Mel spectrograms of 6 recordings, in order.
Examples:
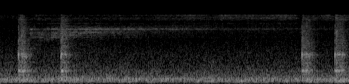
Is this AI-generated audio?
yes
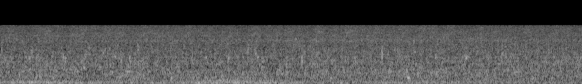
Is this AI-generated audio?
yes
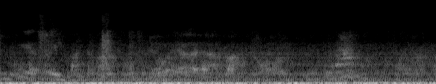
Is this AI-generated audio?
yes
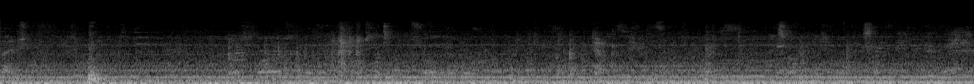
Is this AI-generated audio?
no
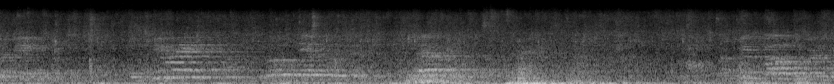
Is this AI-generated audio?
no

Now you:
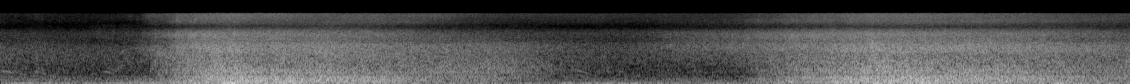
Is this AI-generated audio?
no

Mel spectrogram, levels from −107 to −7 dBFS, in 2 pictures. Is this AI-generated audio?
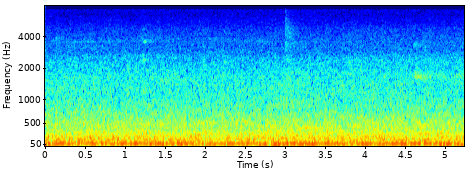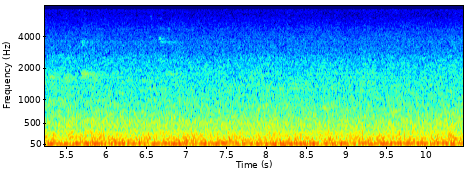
yes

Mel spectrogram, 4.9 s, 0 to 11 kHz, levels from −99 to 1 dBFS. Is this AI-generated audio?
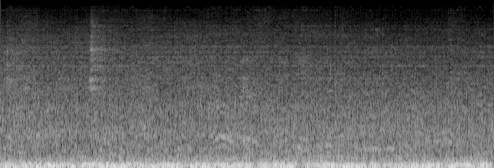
yes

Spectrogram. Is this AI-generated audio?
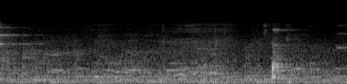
no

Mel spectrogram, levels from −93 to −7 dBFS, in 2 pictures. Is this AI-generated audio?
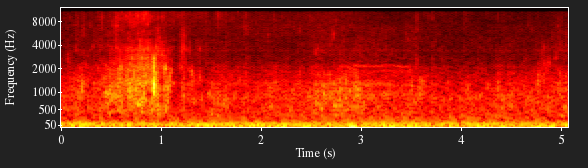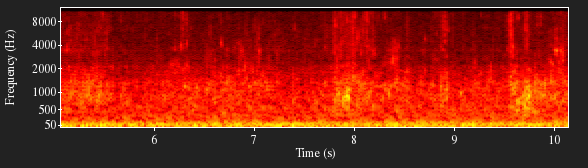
yes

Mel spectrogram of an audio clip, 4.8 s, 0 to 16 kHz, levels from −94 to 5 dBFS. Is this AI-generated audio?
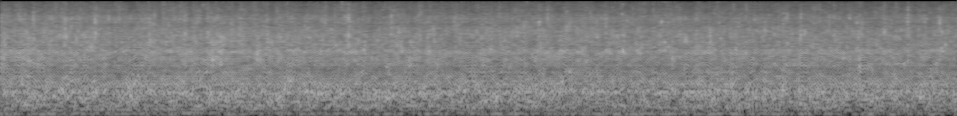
yes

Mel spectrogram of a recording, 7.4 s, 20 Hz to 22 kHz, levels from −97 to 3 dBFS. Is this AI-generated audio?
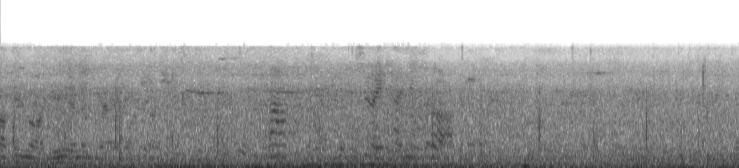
no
